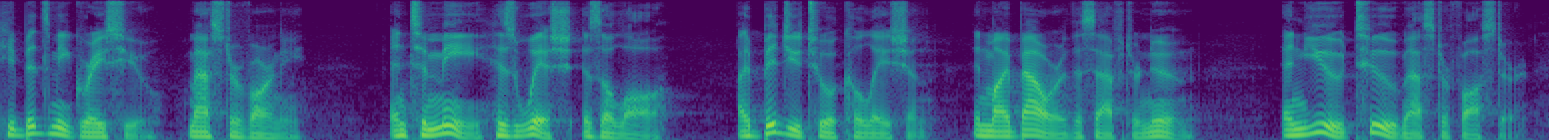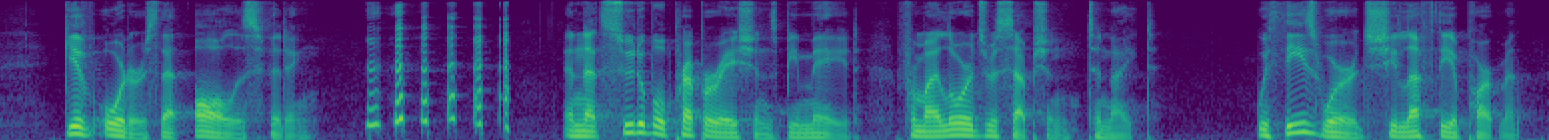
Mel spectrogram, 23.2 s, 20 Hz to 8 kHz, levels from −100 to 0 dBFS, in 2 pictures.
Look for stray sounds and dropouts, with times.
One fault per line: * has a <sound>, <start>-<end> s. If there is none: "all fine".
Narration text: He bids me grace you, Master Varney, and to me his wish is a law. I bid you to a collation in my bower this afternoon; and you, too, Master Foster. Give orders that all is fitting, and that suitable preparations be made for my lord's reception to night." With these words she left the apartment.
* has a laugh, 14.4-15.5 s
